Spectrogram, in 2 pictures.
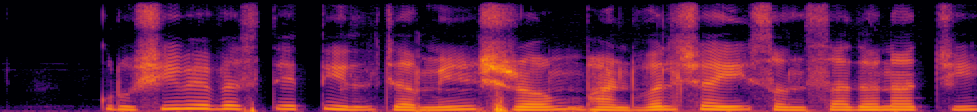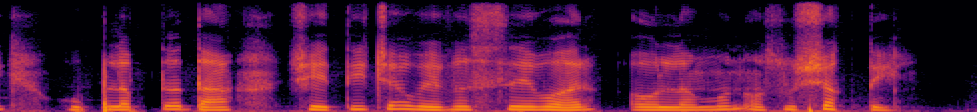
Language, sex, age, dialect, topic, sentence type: Marathi, female, 18-24, Varhadi, agriculture, statement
